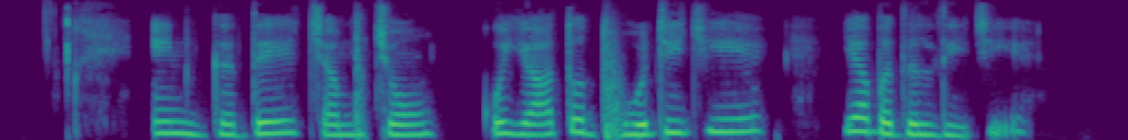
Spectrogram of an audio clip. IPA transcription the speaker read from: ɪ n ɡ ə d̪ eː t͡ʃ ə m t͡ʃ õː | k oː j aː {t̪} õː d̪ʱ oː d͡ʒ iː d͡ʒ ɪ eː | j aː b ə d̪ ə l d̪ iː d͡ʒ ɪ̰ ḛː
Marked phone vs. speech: correct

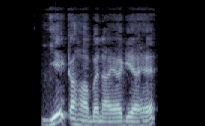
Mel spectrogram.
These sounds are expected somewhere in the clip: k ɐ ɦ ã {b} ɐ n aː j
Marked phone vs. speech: correct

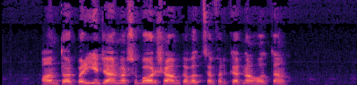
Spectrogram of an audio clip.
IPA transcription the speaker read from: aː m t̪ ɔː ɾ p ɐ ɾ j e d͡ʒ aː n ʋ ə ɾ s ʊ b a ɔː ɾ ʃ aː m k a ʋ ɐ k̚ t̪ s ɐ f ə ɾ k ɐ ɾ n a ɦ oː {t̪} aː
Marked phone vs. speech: correct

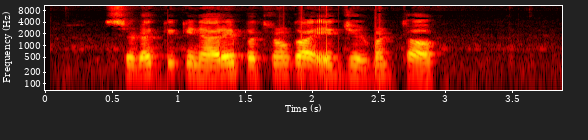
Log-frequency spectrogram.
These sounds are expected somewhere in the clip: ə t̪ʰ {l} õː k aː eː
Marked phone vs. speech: incorrect: ɾ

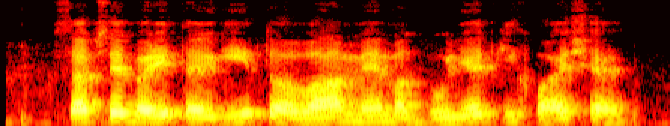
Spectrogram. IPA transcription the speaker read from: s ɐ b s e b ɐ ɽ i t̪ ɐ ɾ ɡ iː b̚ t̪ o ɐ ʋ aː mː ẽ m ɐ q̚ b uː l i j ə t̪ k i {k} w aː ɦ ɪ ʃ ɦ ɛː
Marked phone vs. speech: incorrect: x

